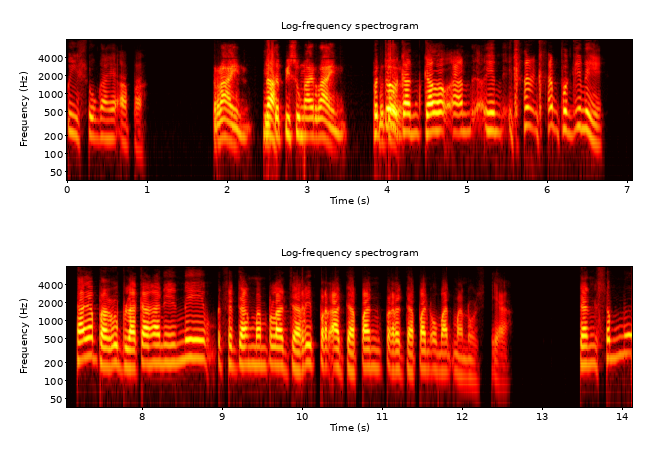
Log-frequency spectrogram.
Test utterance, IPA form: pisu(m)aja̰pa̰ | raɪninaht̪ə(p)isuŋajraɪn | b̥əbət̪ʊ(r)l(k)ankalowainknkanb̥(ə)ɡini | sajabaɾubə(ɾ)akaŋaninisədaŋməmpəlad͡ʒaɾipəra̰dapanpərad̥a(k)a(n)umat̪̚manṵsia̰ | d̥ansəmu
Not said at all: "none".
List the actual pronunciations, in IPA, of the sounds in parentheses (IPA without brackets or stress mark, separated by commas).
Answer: ŋ, p, l, k, ə, l, p, n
